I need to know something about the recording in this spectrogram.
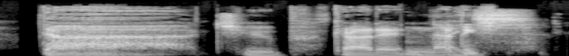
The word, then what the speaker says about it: Djupe: Well, I always say the D is for decoration, so it's just Djupe. Djupe.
